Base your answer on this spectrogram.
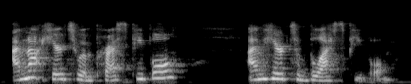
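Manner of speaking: ordinary talk, nothing marked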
